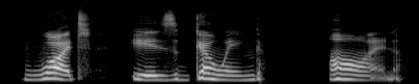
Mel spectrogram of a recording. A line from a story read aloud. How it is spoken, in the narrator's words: he growled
